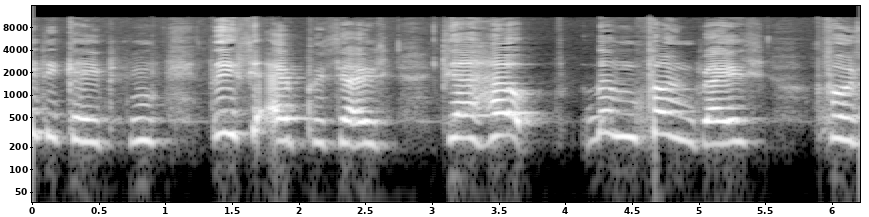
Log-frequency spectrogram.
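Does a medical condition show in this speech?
Yes: cerebral palsy; affects speech.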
